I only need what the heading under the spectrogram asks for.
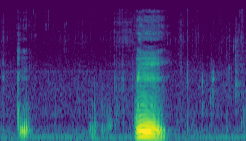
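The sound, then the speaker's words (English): A voice imitates a wet slurping mouth noise, starting with a brief smack and then one louder, drawn-out slurp, with no other sounds around it. “Did you hear the slurps?”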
